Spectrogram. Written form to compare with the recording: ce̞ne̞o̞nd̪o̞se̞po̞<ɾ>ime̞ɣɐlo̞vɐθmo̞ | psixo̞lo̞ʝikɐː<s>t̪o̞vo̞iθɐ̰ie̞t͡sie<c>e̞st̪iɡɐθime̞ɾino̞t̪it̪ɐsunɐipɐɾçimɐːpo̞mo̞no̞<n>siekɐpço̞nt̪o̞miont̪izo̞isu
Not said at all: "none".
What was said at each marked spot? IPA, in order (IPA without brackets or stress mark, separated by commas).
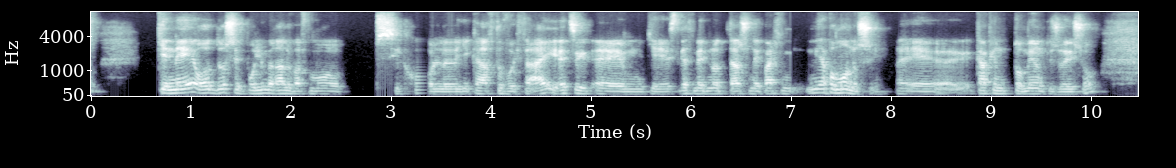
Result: l, f, c, none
